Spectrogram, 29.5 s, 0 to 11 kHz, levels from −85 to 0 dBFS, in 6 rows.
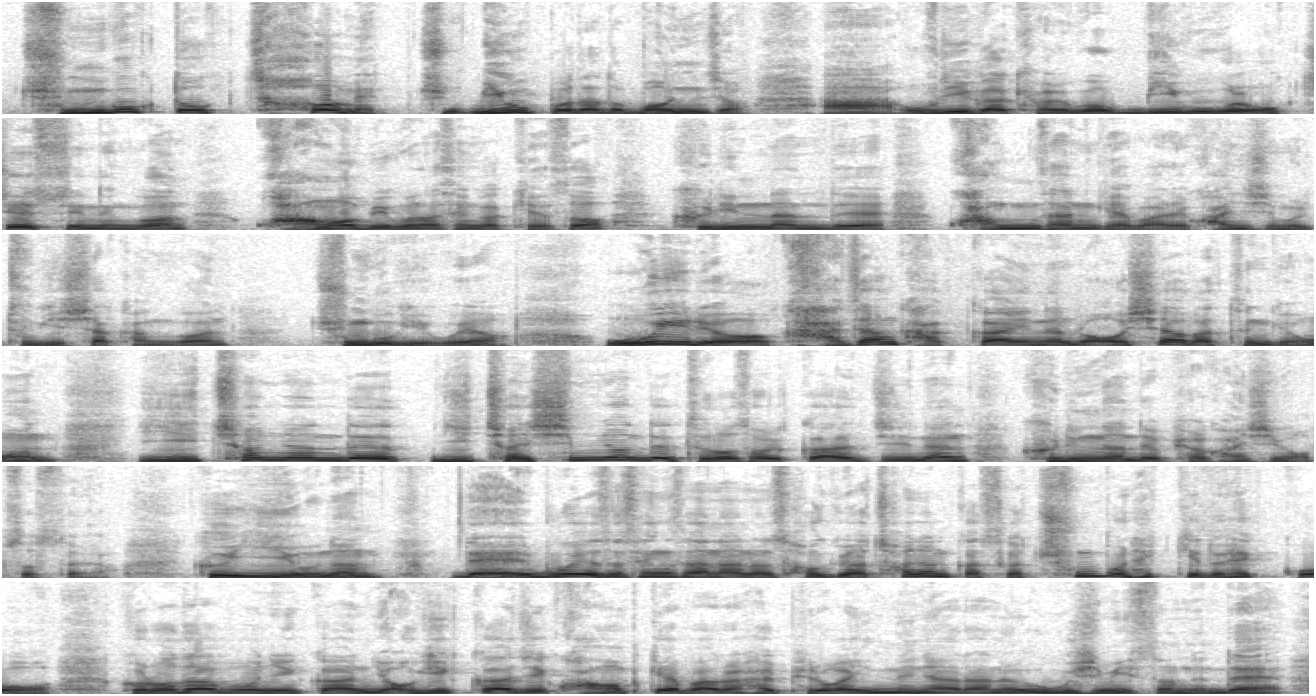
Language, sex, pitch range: Korean, male, 120-190 Hz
